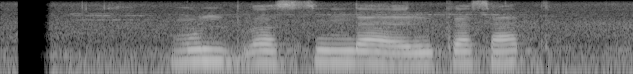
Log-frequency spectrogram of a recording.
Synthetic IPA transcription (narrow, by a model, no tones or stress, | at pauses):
mulbʌsind̪aɦʌɾukasat̪ʰ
